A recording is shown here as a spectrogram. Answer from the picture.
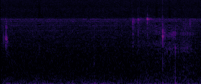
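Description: Near silence: room tone with a few faint clicks, one at the start and a small cluster shortly before the end.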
